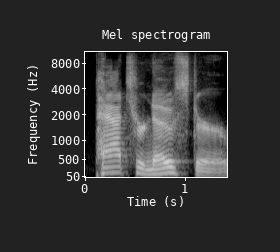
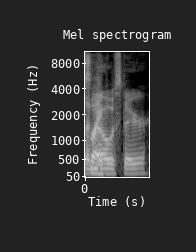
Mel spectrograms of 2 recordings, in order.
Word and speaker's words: pater noster: like anyone can say paternoster, right? But it's Pater like Noster. pater.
